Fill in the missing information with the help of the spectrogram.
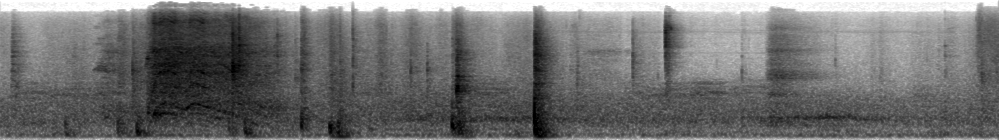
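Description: Power drill run briefly, about a second of spinning. Then scattered footsteps and sharp knocks, the loudest about halfway through.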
